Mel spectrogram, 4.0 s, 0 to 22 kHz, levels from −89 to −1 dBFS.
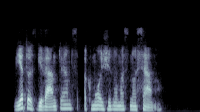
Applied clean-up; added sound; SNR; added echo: neural mask model DeepFilterNet 3.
